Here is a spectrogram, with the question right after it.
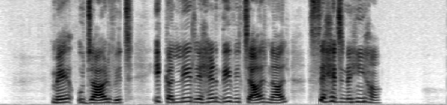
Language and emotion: Punjabi, fearful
